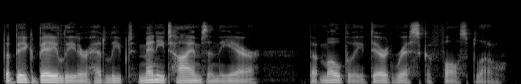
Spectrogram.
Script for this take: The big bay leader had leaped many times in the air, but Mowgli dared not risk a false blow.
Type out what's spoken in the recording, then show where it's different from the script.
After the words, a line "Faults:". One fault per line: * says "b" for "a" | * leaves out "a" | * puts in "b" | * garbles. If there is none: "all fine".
The big bay leader had leaped many times in the air, but Mowgli dared risk a false blow.
Faults:
* leaves out "not"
